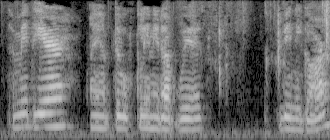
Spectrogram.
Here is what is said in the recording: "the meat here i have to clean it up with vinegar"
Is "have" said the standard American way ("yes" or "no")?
no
